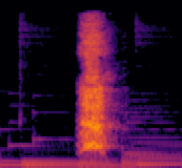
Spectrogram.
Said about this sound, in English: As you would have guessed, what came out was a bark instead.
